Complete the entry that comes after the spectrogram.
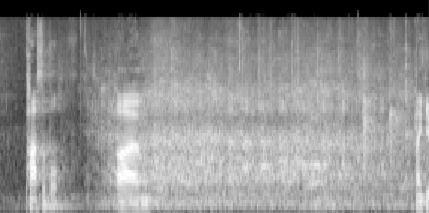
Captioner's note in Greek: Γέλια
